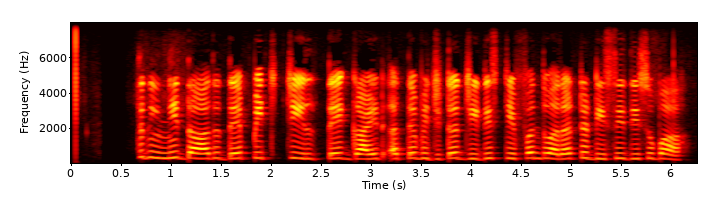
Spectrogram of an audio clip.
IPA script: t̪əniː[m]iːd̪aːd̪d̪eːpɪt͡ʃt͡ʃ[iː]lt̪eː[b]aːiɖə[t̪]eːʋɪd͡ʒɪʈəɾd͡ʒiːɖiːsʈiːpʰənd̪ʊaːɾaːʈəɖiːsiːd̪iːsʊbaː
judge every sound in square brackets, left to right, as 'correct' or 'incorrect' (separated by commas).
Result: incorrect, correct, incorrect, correct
